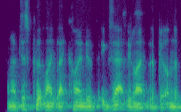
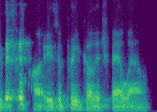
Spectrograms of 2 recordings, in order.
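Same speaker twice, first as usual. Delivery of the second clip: normal talking voice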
